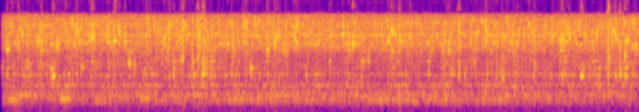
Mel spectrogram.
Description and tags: running water in a tank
